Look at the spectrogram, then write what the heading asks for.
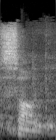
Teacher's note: Sod is a different sounding than seen a little bit. It's a little deeper S sound, sod. But don't worry too much about getting that.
